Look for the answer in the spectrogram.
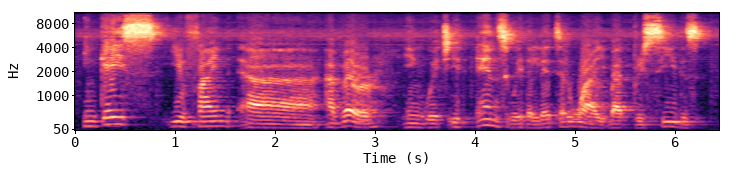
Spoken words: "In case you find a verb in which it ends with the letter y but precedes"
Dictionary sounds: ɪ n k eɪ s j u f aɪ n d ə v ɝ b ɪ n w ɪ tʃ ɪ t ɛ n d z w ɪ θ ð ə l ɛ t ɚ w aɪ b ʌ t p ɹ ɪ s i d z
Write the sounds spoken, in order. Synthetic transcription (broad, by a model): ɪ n k eɪ s j u f aɪ n d ə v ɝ ɪ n w ɪ tʃ ɪ t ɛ n d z w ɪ ð ə l ɛ t ɚ w aɪ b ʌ t p ɹ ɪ s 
